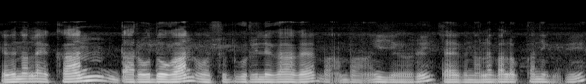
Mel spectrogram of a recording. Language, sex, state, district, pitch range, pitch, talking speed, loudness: Chakma, male, Tripura, Unakoti, 115-120 Hz, 115 Hz, 185 wpm, -17 LUFS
